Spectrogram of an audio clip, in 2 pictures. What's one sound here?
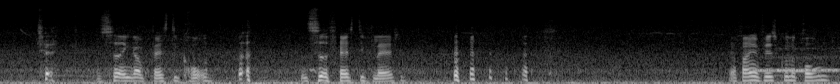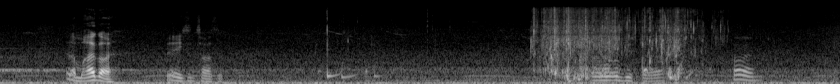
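A man speaks calmly close to the microphone.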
